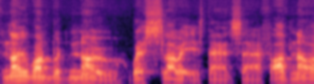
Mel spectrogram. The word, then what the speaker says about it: Slaithwaite: Mark Jones says no one would know where Slowett is down south. I've no idea where Slowett is. Slowett is the next village for me. Slowett. Oh right, Slowett. Slowett is actually it's spelt Slaithwaite. Slaithwaite.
